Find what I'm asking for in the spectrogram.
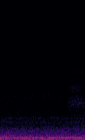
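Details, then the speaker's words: Sunfire heater running just after startup: steady, even burner roar with low rumble, no sputtering or surging; startup puff of black smoke said to be normal; running normally. "I hear the igniter going. The fan goes, and it should fire."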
